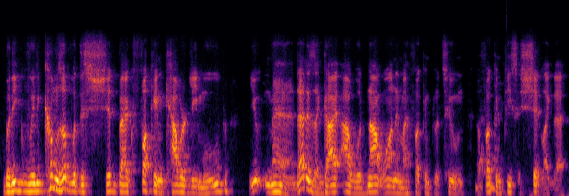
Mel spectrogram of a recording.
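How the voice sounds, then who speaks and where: Man, casual chat, heavy profanity, frequent laughter, mid pitch, muffled lo-fi sound. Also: normal speed, hardly any pauses. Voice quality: heavily profane, laughs often. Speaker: veteran discussion guest.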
